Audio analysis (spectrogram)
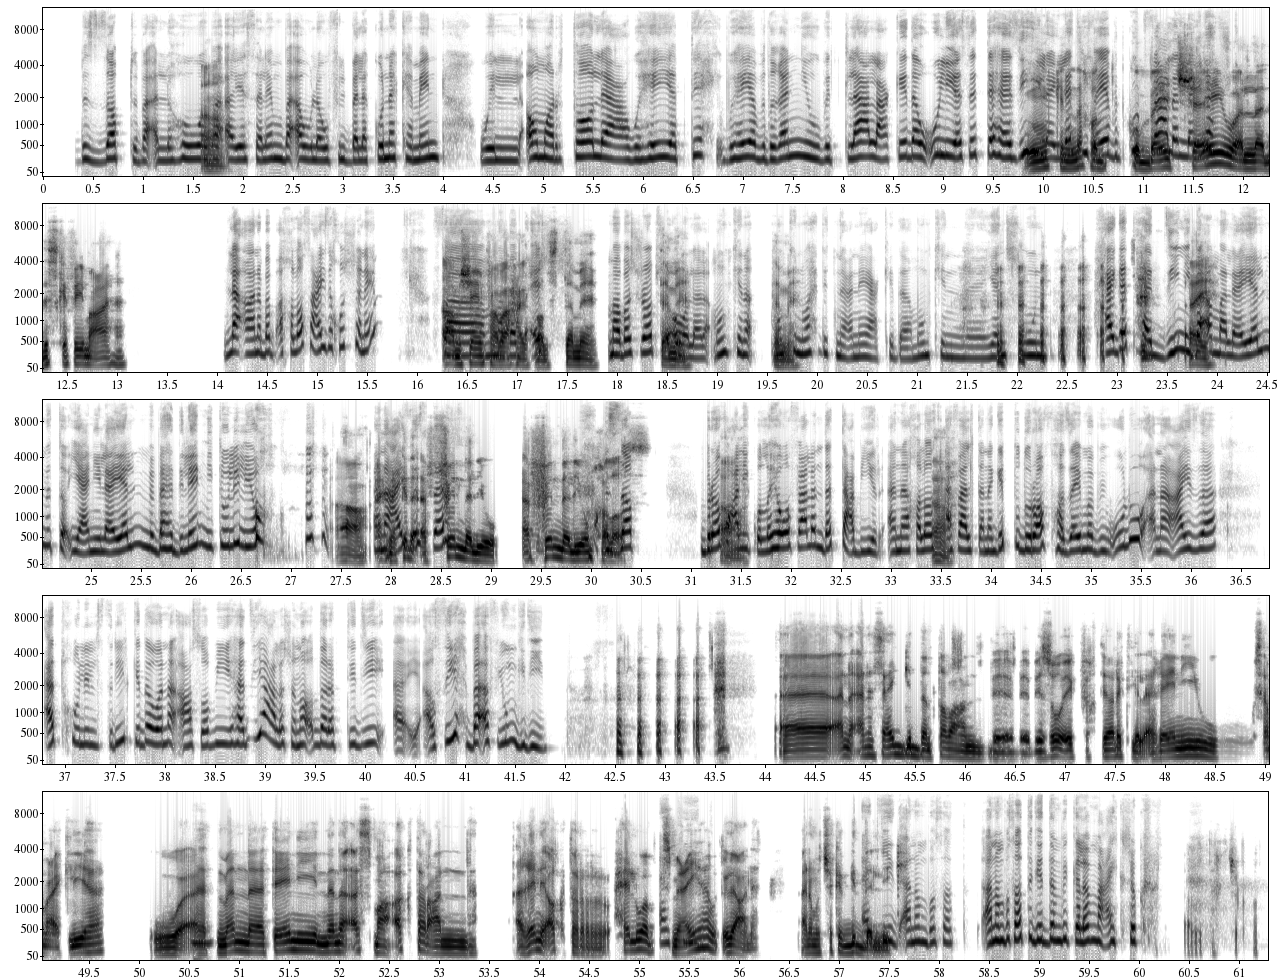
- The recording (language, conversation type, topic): Arabic, podcast, شو طريقتك المفضّلة علشان تكتشف أغاني جديدة؟
- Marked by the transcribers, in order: laughing while speaking: "فعلًا ليلتي"; laugh; tapping; laughing while speaking: "اليوم"; laugh; other background noise; laugh; laughing while speaking: "شكرًا"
